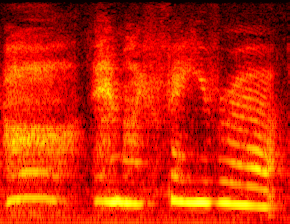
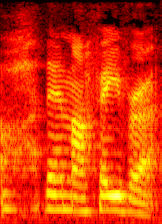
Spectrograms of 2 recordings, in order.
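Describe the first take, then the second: First: It sounds warm and enthusiastic. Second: It sounds flat, almost sarcastic.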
